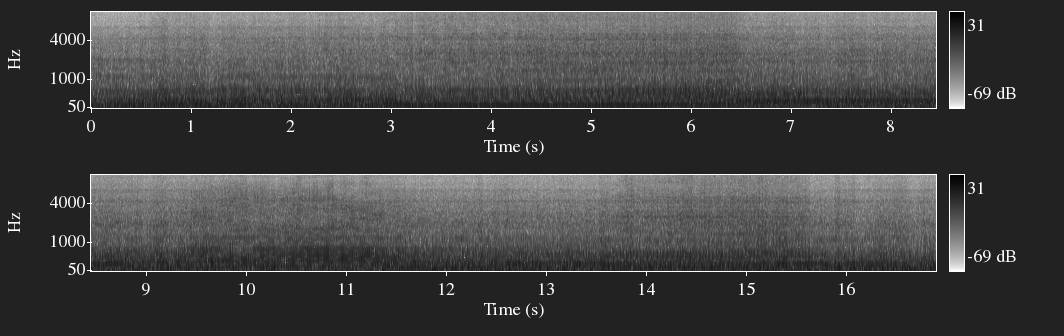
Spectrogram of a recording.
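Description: Wind rushes past an open cockpit.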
